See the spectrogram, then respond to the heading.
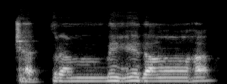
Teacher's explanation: ಬ್ರಹ್ಮಮೇದ ಅಂದಮೇಲೆ ಕ್ಷ ಅನುದಾತದಲ್ಲಿ ಕೇಳಬೇಕು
